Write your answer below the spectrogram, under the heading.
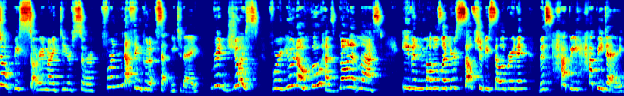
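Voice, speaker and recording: In a put-on character voice, a woman squeaks at an extremely high pitch and a fairly slow pace, with a slight echo. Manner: gleeful, excited.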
